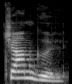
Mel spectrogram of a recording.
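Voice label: "чангыль", Komi, female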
